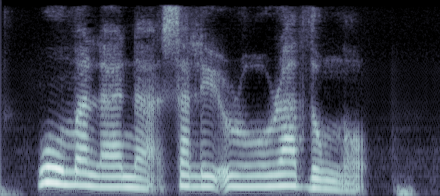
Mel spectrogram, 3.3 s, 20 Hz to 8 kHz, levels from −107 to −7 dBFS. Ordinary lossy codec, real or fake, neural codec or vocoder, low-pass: MP3, 64 kbps; fake; codec, 24 kHz, 0.9 kbps, DualCodec; 7.2 kHz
